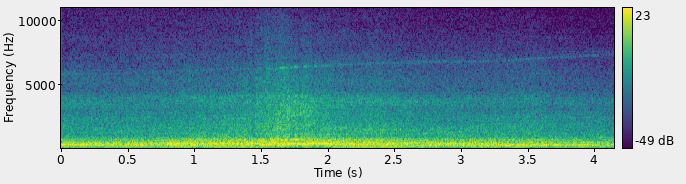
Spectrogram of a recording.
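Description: Street traffic: a motor vehicle engine running close by, with a swell as a vehicle passes about two seconds in, then easing off.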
